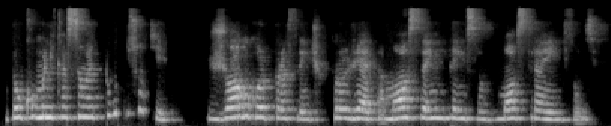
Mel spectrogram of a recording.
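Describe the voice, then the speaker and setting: Brazilian lady coaching how to speak, high voice, punchy, goes quiet then loud, roomy echo. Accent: Brazilian Portuguese. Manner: emphatic, varies volume and pauses on purpose. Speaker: communication mentor. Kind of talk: energetic teaching to camera.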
